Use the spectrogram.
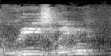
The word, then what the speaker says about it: Riesling: It's a Riesling, or as it's properly pronounced, a Riesling, and this particular one is German.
